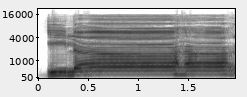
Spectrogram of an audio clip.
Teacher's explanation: لام کو دو حرکات سے زیادہ بھی نہیں کھینچیں گے ہم، بالکل مطلب برابر دو حرکات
